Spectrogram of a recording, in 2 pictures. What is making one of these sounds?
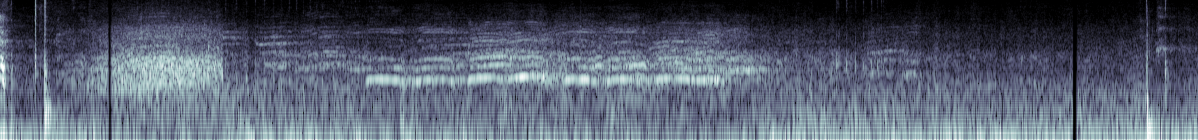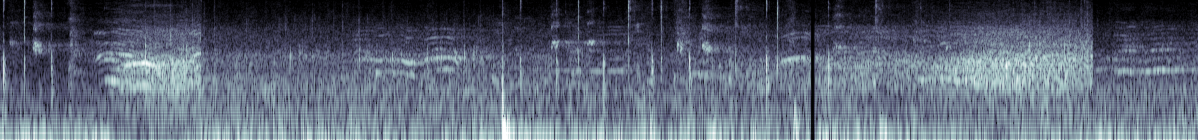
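A crowd cheers and applauds in a large hall.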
